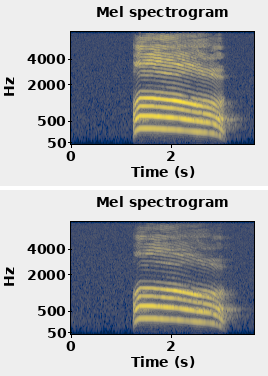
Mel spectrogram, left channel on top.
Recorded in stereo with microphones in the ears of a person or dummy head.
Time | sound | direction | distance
1.2 | a shout | 55° left (ahead or behind) | 0.7 m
